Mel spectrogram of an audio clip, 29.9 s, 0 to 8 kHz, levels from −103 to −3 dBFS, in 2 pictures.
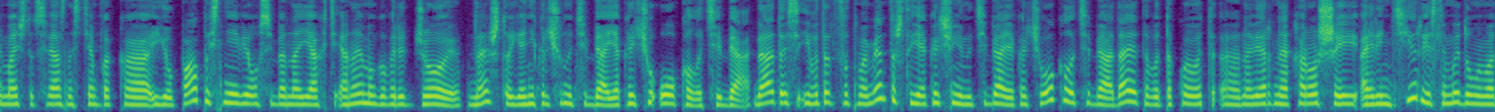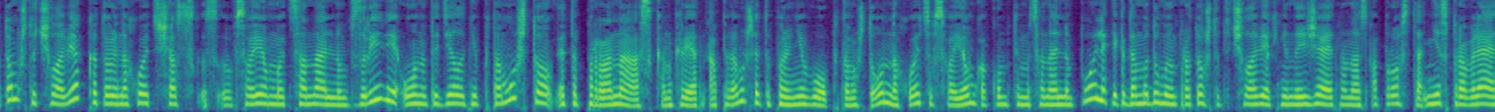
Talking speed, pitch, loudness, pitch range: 225 wpm, 220 Hz, -19 LUFS, 205-235 Hz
